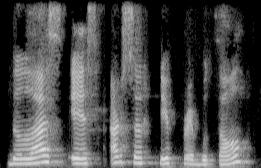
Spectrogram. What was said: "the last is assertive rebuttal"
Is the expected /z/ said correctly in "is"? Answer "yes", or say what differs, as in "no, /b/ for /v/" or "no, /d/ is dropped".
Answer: no, /s/ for /z/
